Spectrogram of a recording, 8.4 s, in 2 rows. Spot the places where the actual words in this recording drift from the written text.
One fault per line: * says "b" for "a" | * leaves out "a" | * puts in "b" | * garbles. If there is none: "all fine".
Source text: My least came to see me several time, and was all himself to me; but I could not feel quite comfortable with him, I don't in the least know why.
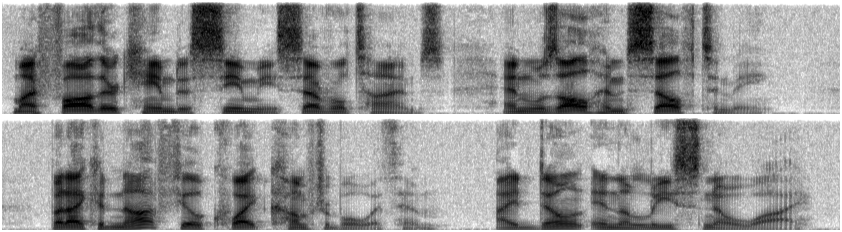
* says "father" for "least"
* says "times" for "time"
